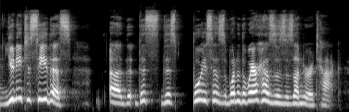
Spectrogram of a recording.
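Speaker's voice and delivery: urgent report to the guard; groom reporting. Acted.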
